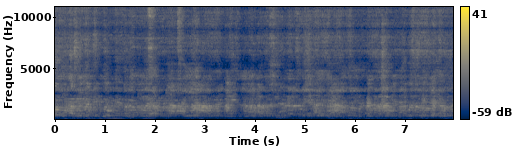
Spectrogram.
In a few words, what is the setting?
crowded indoor space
